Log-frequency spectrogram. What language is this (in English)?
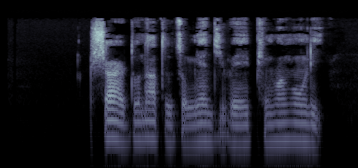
Chinese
